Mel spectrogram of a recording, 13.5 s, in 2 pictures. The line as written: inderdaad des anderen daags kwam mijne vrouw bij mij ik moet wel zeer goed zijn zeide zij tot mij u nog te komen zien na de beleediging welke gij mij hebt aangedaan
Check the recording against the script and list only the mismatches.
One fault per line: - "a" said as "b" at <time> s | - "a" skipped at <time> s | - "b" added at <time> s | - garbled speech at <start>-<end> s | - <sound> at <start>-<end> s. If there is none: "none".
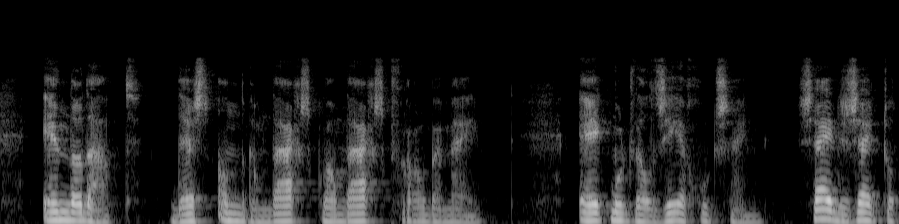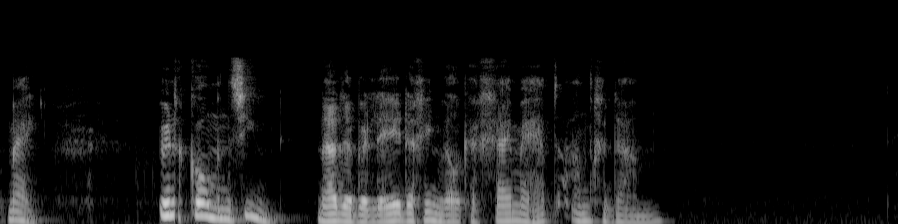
- "mijne" said as "daags" at 2.6 s
- "nog" skipped at 8.0 s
